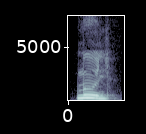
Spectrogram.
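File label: "мыль", Komi, female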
